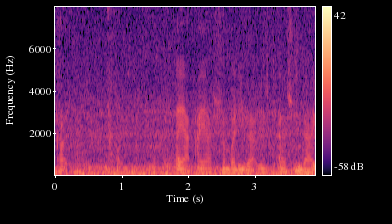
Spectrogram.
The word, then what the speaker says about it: Cozumel: Last time I was in Cozumel, it's like, I hear people pronounce that Cozumel and all that and stuff. It's just Cozumel.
